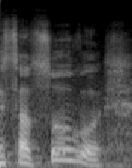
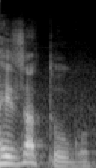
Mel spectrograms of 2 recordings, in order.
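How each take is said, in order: First: The middle syllable is pronounced 'tsu'. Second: The middle syllable is pronounced 'tu'. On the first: This is how Japanese speakers say the name. "os orientais sempre vão falar Hisatsugo" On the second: Japanese speakers never say the name this way. "eles nunca vão falar Hisatugo"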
